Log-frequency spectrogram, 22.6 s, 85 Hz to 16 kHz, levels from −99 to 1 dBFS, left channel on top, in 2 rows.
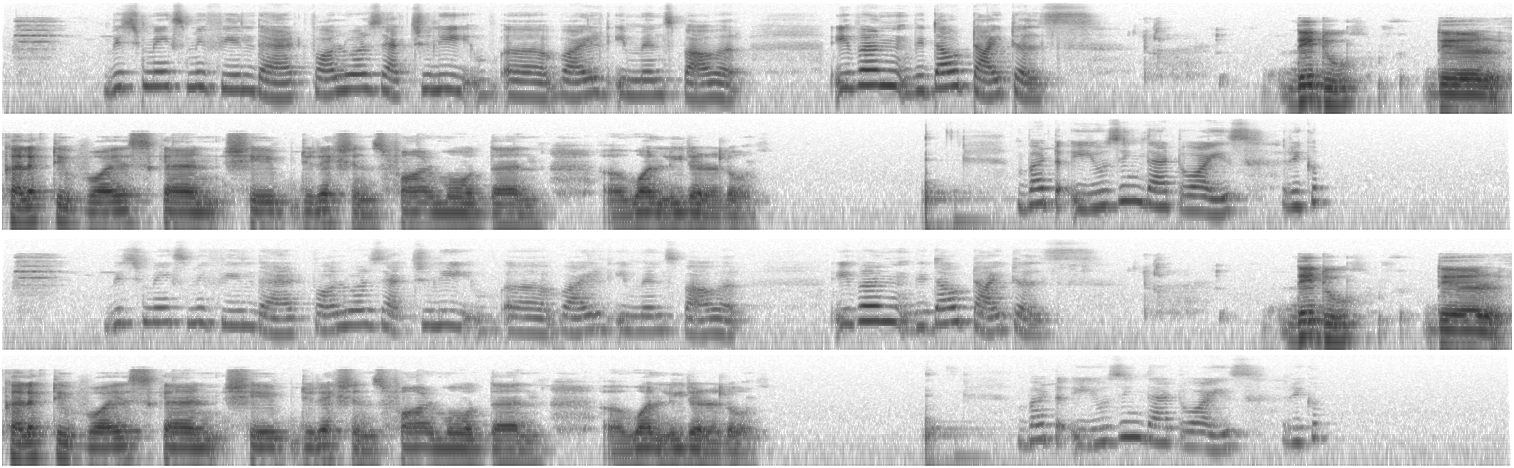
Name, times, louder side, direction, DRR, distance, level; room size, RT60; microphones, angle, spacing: voice 1, 0.1-0.4 9.6-10.2 10.7-17.0, left 1 dB, 5° left, 0.4 m, -29 dB
voice 2, 0.8-8.3 18.2-21.2, left 5 dB, 85° left, 0.3 m, -38 dB
2.4 x 2.0 x 3.8 m
head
